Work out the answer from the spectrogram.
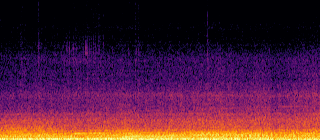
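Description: Ford Focus ST's engine heard from inside the cabin, accelerating with its note rising slowly and then holding steady near the end.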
